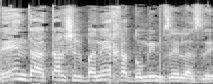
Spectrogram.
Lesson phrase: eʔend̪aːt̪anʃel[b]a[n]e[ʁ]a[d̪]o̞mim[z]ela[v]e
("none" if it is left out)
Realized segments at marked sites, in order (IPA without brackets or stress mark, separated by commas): b, n, χ, d̪, z, z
